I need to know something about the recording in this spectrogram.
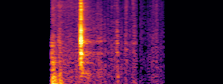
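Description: Near silence, broken once by a faint, short click about a second in, trailed by a few softer ticks.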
